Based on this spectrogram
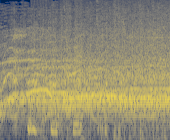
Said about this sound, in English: And where's the round of applause?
